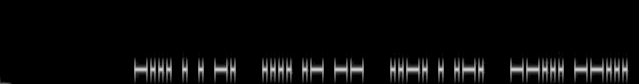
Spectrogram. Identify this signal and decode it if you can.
Morse code, heard as a keyed tone, about 30 wpm, 700 Hz. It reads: BEEN HAM FER 77
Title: Practice QSO - Exchange 3 - More Info - 30wpm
